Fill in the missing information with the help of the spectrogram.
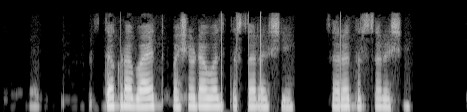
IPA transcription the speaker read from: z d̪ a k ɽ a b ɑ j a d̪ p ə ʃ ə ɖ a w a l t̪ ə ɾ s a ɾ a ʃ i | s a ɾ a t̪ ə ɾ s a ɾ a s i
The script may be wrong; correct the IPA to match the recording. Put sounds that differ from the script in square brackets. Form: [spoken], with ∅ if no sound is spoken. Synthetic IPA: z d̪ a k ɽ a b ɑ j a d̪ p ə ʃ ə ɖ a w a l t̪ ə ɾ s a ɾ a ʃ i | s a ɾ a t̪ ə ɾ s a ɾ a [ʃ] i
